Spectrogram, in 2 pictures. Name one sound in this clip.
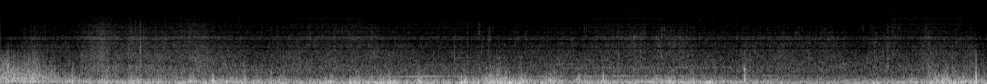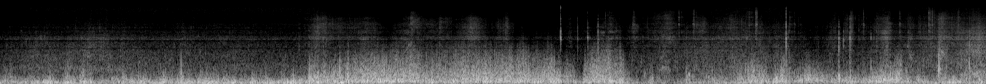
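Choppy sea water laps against a kayak hull.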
